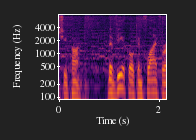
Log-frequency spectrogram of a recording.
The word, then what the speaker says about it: XPeng: car that can fly the company calls it Spang pronounced shipon the vehicle can fly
